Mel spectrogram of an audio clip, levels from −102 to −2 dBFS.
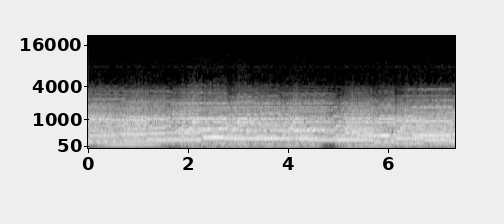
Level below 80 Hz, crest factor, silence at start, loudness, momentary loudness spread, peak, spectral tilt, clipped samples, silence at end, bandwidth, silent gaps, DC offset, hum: -48 dBFS; 10 dB; 0 s; -17 LUFS; 4 LU; -6 dBFS; -12 dB/octave; under 0.1%; 0 s; 4 kHz; none; under 0.1%; none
